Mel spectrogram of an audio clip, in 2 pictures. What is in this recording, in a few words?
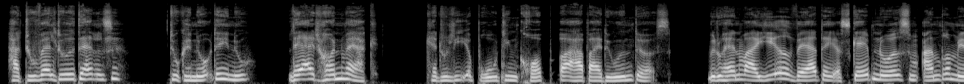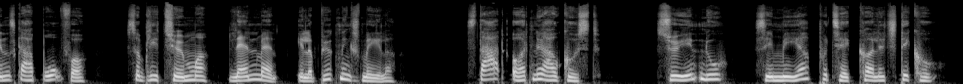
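Danish commercial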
